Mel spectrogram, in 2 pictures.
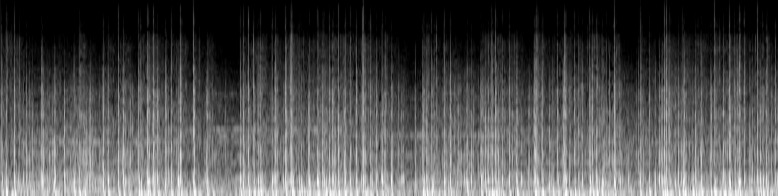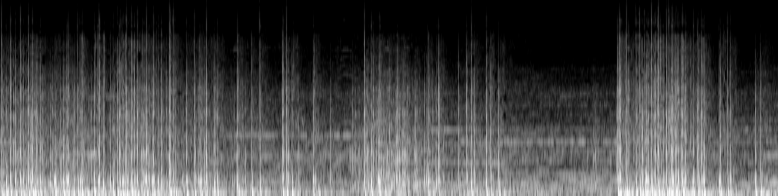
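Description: Fireworks display: aerial shells bursting in a dense, rapid string of bangs and crackles, with music playing underneath. The bangs ease off briefly near the end, then come back in a short loud flurry.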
